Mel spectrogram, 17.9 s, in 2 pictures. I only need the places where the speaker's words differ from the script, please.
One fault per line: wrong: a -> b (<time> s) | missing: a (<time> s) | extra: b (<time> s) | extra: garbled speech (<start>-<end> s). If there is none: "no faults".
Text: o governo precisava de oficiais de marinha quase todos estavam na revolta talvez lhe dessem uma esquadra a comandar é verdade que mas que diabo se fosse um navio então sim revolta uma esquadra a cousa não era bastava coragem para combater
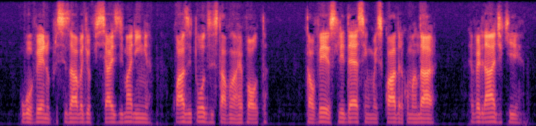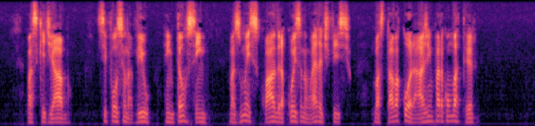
wrong: revolta -> mas (12.7 s)
extra: difícil (14.3 s)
